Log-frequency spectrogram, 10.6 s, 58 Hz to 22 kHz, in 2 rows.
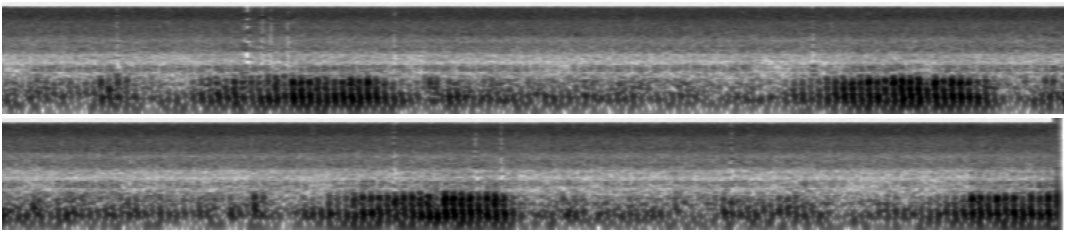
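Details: A 12-year-old male pet cat, the eldest of six, purrs indoors. The deep, steady rumble rises and fades with each breath, a swell roughly every three seconds, over a soft hiss of outside noise from a window.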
